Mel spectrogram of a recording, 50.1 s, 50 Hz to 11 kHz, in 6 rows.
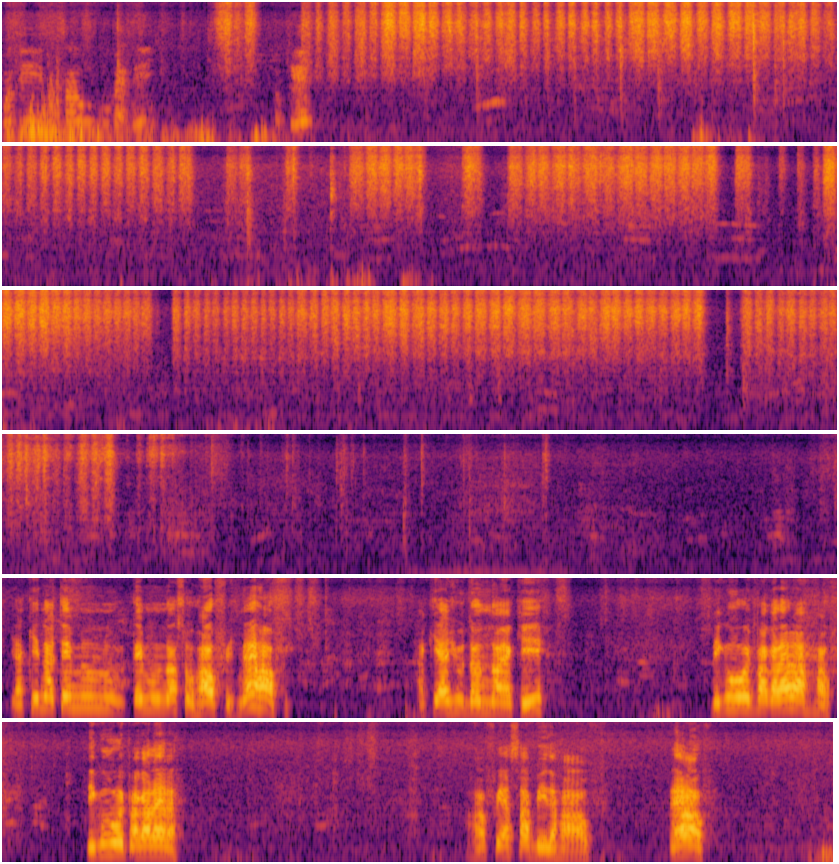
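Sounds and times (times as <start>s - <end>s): sanding wood with sandpaper: 2.1s - 27.0s, 35.9s - 36.8s.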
